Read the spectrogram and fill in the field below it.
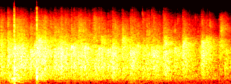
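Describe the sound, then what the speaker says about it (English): An audience at a Buckley Country Day School eighth-grade speech event applauds, a dense, loud wash of clapping sustained for several seconds with a couple of sharper claps near the start. "Let's give her a round of applause."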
